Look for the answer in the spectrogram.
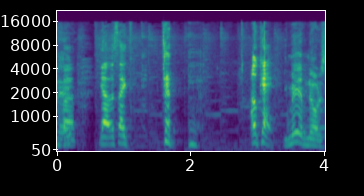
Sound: gags

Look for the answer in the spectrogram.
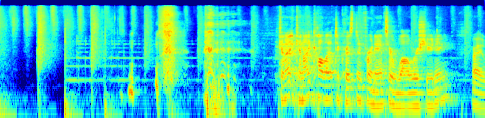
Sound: intro music; giggling

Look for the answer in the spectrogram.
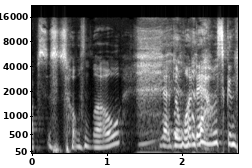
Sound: laughing

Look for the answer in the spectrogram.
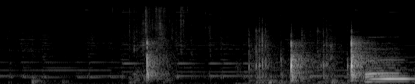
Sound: chopping

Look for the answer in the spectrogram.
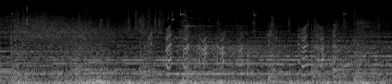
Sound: laughing

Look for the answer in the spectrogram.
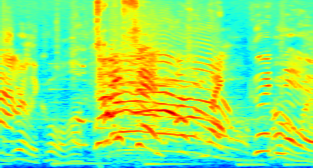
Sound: yelling

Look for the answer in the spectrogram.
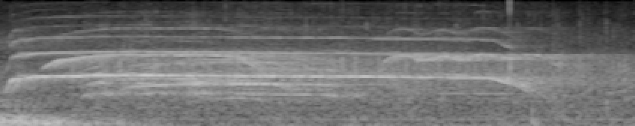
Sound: cheers and applause

